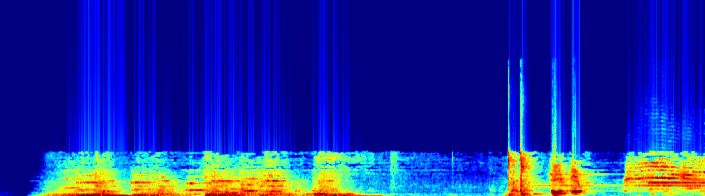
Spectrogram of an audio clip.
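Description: A cat in a video lets out long, drawn-out meows, then a few sharp clatters and thumps, followed by more meowing; the cries are loud and strained, almost like a yowl.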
